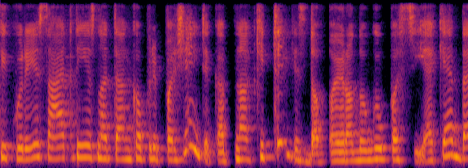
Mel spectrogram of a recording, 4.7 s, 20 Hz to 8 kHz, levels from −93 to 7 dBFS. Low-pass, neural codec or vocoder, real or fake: 7.2 kHz; codec, 16 kHz, 0.9 kbps, LongCat-Audio-Codec; fake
